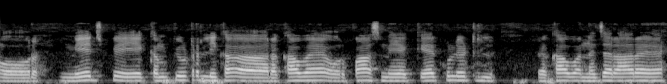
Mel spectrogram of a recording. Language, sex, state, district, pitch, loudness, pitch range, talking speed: Hindi, male, Rajasthan, Bikaner, 175 Hz, -15 LUFS, 165-180 Hz, 180 wpm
